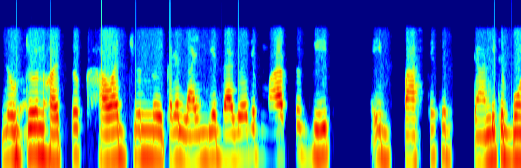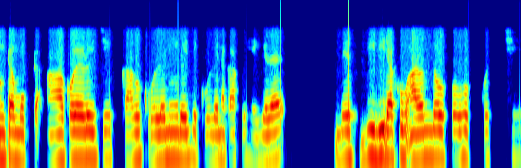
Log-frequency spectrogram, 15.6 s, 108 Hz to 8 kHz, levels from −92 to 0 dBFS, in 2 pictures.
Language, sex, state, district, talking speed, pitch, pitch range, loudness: Bengali, male, West Bengal, Dakshin Dinajpur, 140 wpm, 140 Hz, 130-140 Hz, -17 LUFS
